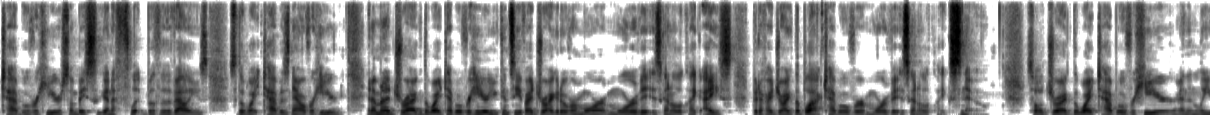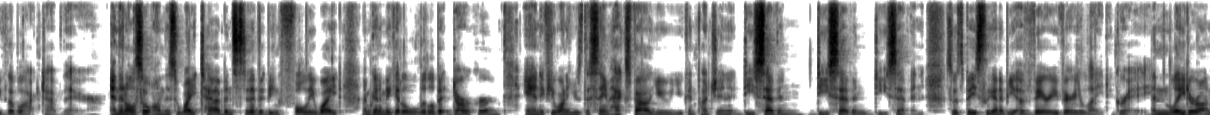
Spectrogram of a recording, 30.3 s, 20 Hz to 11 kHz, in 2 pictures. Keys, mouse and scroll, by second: 0.4-1.5 drag, 2.1-2.4 drag, 3.3 middle click, 3.4-4.0 scroll up 1, 4.0 scroll up 1, 4.2-9.1 drag, 9.9-11.6 drag, 13.1-14.6 drag, 15.9 click, 28.7-29.3 shift+middle drag, 29.3 shift+scroll down 1, 29.8-30.2 drag.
